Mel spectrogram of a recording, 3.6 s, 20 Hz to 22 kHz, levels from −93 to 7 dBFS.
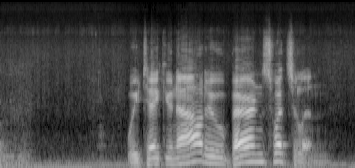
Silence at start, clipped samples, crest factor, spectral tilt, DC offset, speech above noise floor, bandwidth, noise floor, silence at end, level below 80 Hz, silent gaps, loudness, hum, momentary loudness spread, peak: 0 s; under 0.1%; 18 dB; -3 dB/octave; 0.3%; 22 dB; 19 kHz; -40 dBFS; 0 s; -44 dBFS; none; -17 LUFS; none; 19 LU; -2 dBFS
